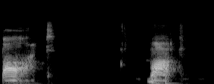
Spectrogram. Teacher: make sure you're getting an ah sound in there not an o sound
